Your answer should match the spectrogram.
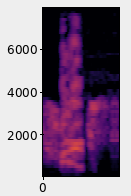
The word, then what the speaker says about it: Harbst: It's Harbst. It's a German name, and what makes it difficult for a lot of people is there's four consonants in a row.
